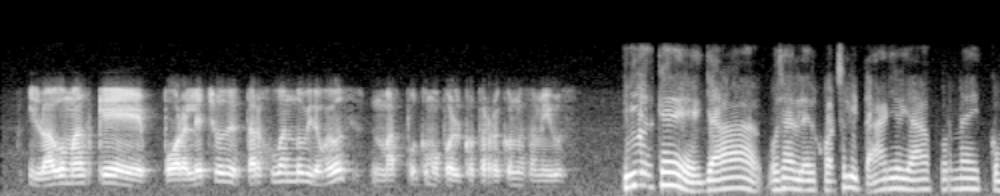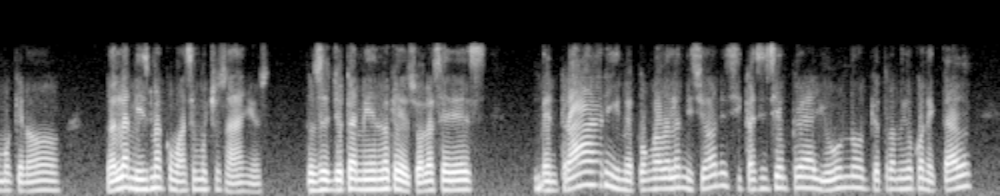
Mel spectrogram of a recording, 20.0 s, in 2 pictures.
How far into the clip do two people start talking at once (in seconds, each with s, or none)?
none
